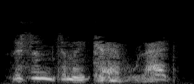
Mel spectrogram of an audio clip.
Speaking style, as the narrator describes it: said, between gasps for breath

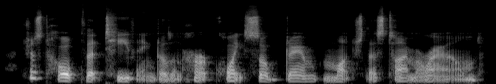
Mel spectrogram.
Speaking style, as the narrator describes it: he grumbled

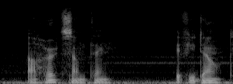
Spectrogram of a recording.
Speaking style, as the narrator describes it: Then, in a completely calm voice, he said

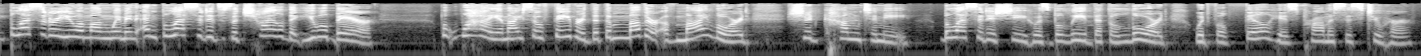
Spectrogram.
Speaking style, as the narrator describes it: She exclaimed loudly and proudly

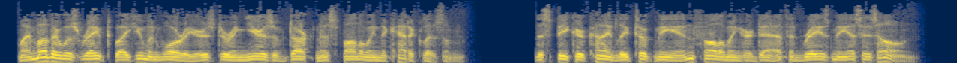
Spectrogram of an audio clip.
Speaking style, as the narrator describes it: Tanis said harshly

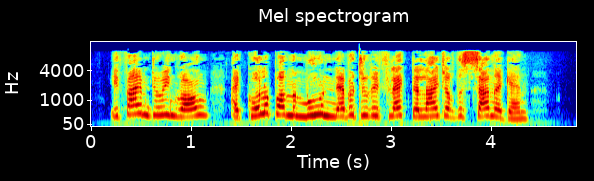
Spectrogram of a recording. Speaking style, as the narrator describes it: she was surprised at the rage in her own voice, as she demanded loudly

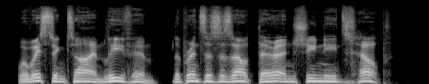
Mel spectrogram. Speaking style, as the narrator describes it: growled Sir Chambers

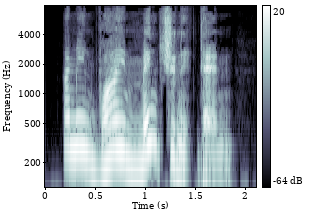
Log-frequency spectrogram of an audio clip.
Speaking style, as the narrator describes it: said impatiently

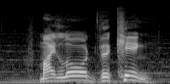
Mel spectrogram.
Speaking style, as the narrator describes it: David called out to Saul

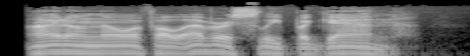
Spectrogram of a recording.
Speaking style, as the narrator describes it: Perrin sighed

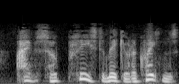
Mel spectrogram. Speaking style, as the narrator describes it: she said breathlessly

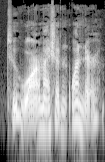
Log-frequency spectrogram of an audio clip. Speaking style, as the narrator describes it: muttered Sam to Frodo

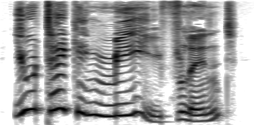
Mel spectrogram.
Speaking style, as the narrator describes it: He cried in excitement

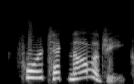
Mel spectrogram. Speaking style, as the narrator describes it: cried Rainspot as he tipped over the edge

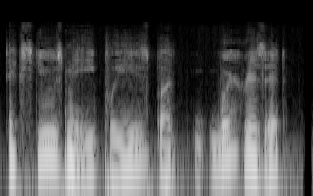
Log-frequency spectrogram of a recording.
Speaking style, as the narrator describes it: the Martian said hesitantly

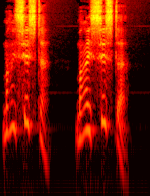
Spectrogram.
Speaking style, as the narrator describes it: cried Robert

